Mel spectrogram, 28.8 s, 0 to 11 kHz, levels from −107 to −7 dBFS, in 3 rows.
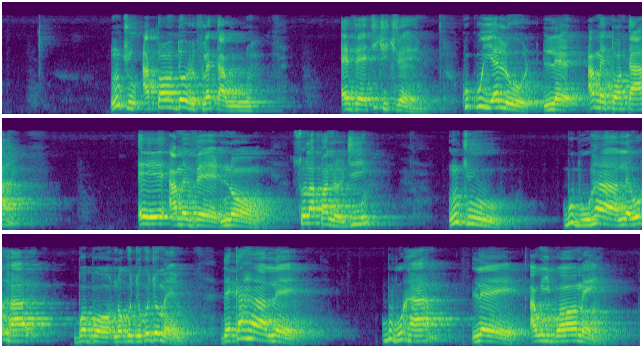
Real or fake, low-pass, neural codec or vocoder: real; 7.2 kHz; none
